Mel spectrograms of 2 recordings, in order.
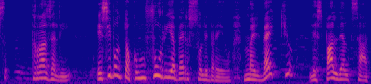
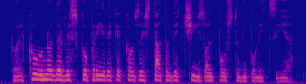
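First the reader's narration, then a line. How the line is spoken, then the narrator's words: Subdued tone. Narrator (Italian): disse il signor Sykes in tono sommesso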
